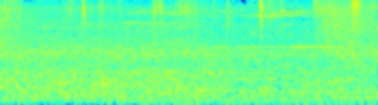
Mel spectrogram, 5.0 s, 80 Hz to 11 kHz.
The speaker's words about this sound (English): If it sounds echoey here, it's because I'm well, this is the bus stop. Well, it's like a bus terminal, actually. You've got like about 6 or 7 bus stops, all in a very close proximity to each other.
